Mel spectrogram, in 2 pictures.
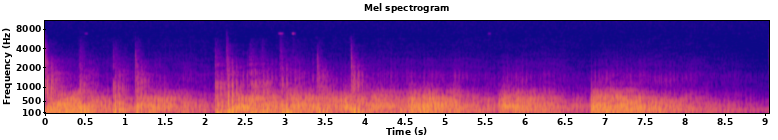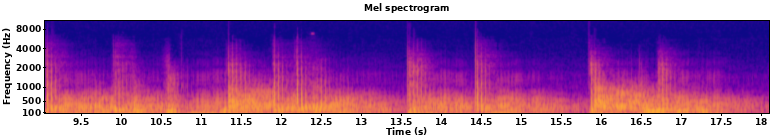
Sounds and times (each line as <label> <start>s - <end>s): Bassdrum 0.0s - 5.0s
Bassdrum 9.1s - 17.8s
